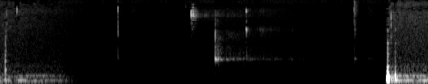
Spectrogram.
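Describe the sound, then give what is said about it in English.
Several faint, sharp computer mouse clicks tap out at irregular intervals over near-silence as someone searches for something on a computer, with a brief voice murmur at the start and a louder bump near the end. “And it sounds like me clicking my mouse a lot.”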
